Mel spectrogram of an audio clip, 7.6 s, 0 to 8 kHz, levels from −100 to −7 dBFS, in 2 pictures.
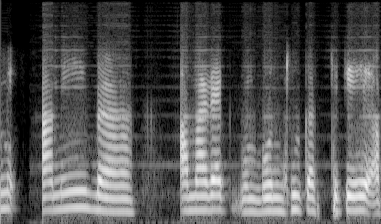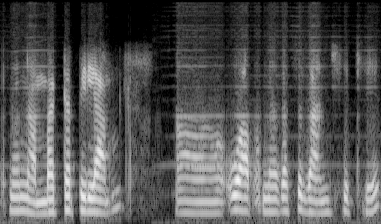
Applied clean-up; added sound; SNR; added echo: neural separator model SepFormer DNS4.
